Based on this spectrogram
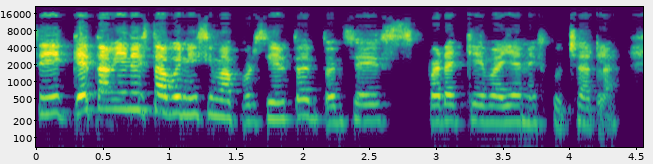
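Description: Bright and sharp in tone, a woman talks with lively intonation. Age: 20s. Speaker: travel advisor, podcast co-host. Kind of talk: casual chat.

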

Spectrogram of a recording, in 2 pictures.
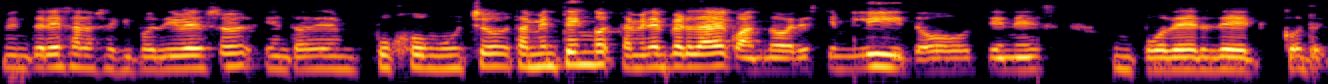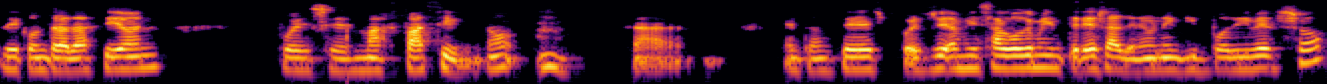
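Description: A woman with an unremarkable speaking voice, fairly low pitch, ordinary pitch variation and a fairly quick pace. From Spain, Murcia. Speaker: software developer and team lead. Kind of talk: casual panel discussion.

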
